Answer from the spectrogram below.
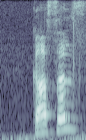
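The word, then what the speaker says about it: castles: देखिए दोस्तों first question, wild कासल्स, ठीक ना, टी इसमें साइलेंट होता है, wild kajals in द एयर, इसका क्या मीनिंग है, ठीक है ना।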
